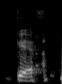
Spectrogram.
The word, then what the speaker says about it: GIF: You can write and you can add GIFs and you can add GIF. GIF, a hard G.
